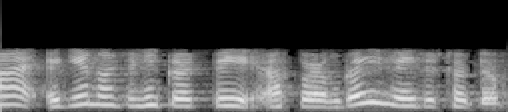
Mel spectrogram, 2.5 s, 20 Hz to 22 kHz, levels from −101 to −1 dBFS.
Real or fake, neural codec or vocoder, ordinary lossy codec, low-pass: fake; autoencoder, 22.05 kHz, a latent of 192 numbers a frame, VITS, trained on one speaker; AAC, 16 kbps; 3.6 kHz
